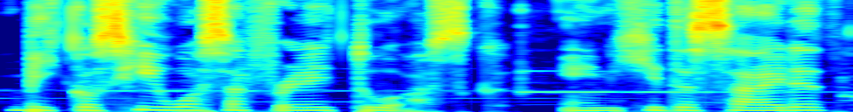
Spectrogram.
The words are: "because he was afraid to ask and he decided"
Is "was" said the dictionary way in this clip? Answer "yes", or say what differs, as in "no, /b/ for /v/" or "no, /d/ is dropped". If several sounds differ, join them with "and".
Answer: no, /s/ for /z/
